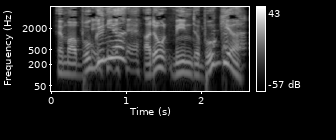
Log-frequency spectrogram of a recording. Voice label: saying am i bugging ya scouse accent

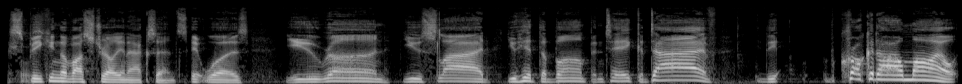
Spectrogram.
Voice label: reciting; crocodile mile ad

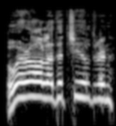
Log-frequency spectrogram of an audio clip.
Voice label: funny

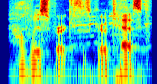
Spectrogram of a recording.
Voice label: whisper

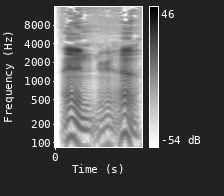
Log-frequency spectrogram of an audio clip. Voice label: mumbling

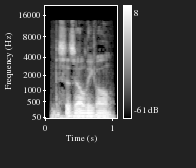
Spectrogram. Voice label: quietly saying this is illegal

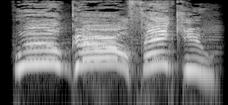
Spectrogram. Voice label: saying well girl thank you funny

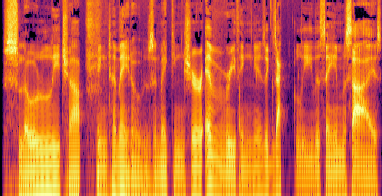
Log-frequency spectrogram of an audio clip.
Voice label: slowly chopping tomatoes in slowed down manner

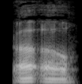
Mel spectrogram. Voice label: uh oh

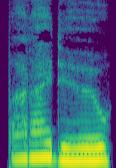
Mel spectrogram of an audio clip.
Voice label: saying but i do sing songy

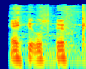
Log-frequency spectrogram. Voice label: chuckling saying hey

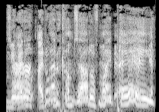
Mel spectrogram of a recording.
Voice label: saying sir that comes out of my pay creaky

